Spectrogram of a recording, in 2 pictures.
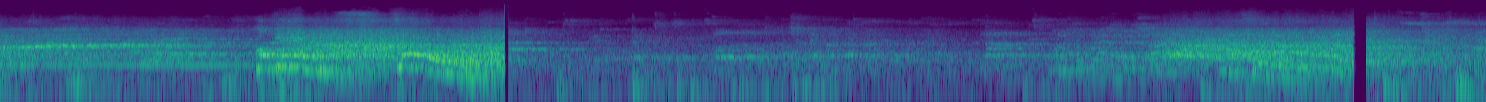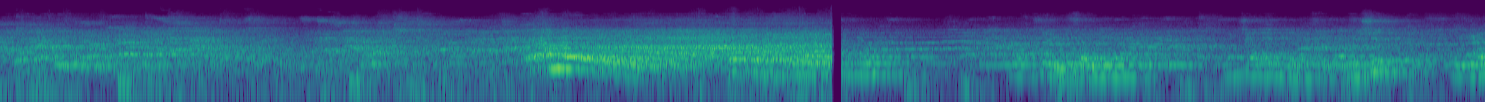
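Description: Basketball game sound in a reverberant sports hall: a ball bouncing on the court among voices and crowd noise. The sound cuts off abruptly twice as one clip gives way to the next.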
